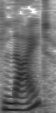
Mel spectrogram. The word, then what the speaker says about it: Lighght: Also, der Albumtitel spricht sich Light, schreibt sich aber ungewöhnlich, nämlich L-I-G-H-G-H-T. Und ich habe ihn gefragt, warum ist das so? You're laughing about my... – G-H-G-H-T.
